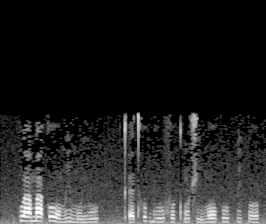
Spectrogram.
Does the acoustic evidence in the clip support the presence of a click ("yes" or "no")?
no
